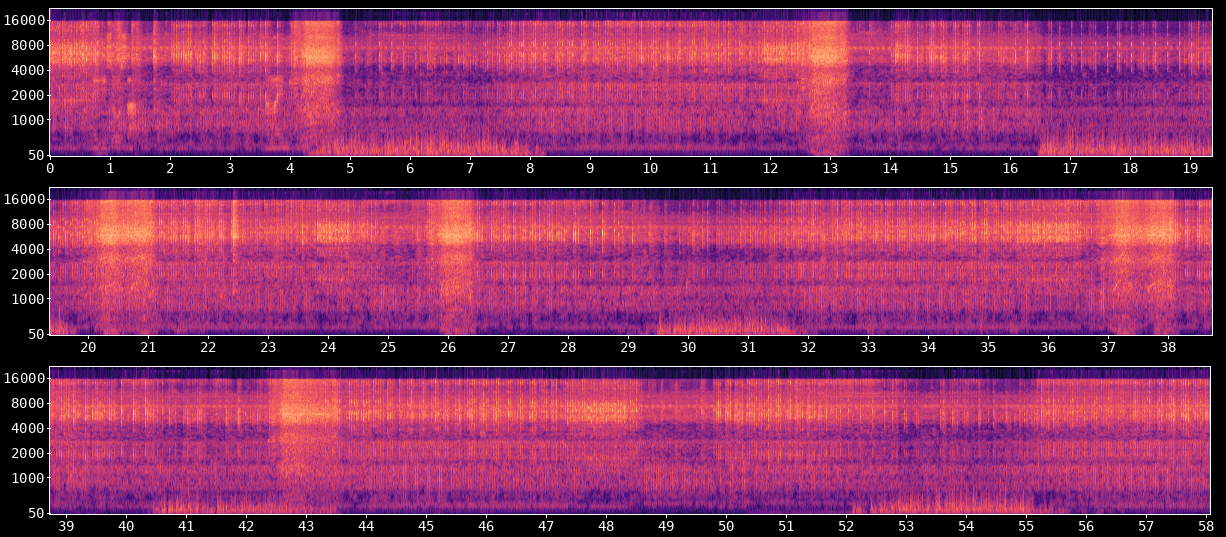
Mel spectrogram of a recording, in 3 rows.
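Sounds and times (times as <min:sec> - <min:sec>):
sewing machine stitching: 0:00.0 - 0:58.0
steady machine hum: 0:00.0 - 0:58.0.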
